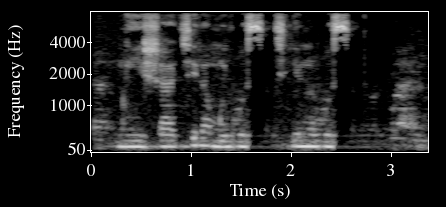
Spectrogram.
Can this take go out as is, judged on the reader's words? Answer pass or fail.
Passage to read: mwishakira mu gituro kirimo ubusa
fail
